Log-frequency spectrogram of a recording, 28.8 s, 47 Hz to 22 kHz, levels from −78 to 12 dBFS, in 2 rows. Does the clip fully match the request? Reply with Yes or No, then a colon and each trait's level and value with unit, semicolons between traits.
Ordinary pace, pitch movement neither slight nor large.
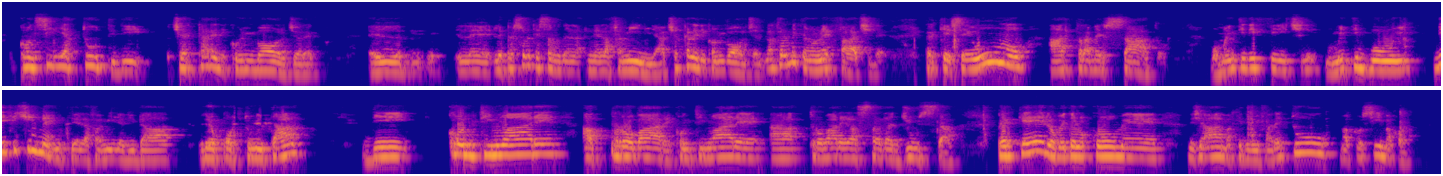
Yes: average, 135 wpm; average, 4.8 semitones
